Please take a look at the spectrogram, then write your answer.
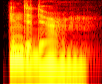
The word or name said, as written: endoderm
